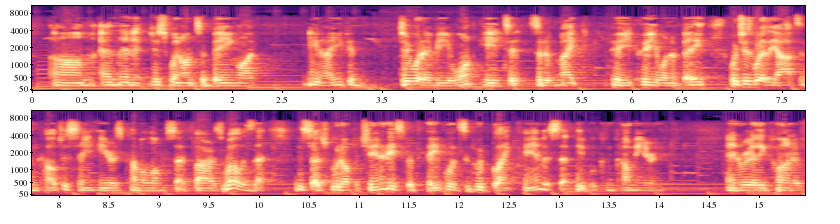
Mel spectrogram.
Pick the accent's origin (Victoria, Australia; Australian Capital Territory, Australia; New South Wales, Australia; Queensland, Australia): Queensland, Australia; Gold Coast; also born or lived in Queanbeyan / Canberra / Coffs Harbour; I was born in Queanbeyan / Canberra, moved to Coffs Harbour, moved to the Gold Coast when I was about 8 years old or so, nine. So, yeah, been here for quite a long time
